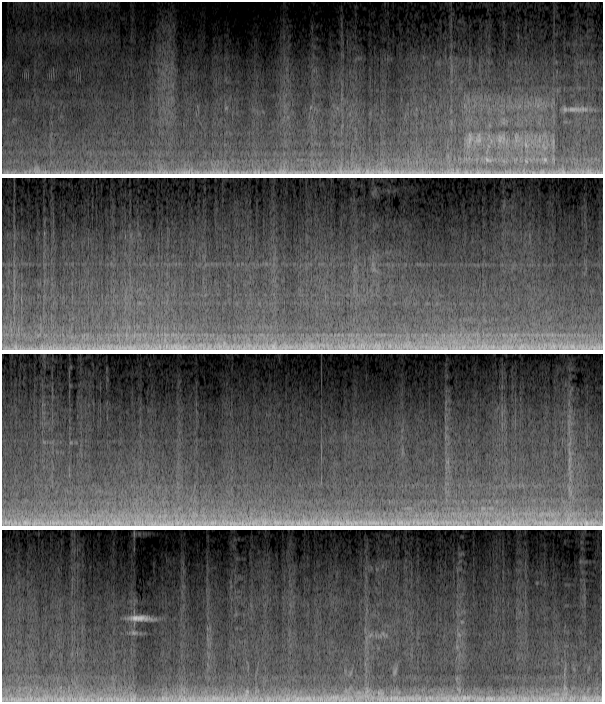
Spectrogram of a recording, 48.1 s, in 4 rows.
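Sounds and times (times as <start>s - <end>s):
diesel locomotives rumbling: 0.0s - 48.0s
wheels clicking over rail joints: 11.8s - 48.0s
brief high squeal: 38.5s - 39.2s.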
